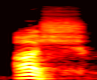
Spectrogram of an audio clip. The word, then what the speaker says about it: H: Ash, H is spelled as Ash, Ash.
